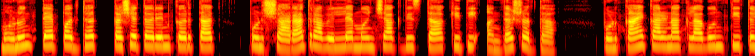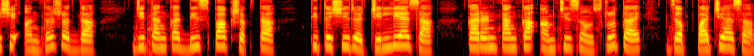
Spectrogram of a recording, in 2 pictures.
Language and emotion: Goan Konkani, neutral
